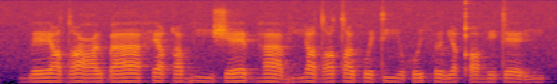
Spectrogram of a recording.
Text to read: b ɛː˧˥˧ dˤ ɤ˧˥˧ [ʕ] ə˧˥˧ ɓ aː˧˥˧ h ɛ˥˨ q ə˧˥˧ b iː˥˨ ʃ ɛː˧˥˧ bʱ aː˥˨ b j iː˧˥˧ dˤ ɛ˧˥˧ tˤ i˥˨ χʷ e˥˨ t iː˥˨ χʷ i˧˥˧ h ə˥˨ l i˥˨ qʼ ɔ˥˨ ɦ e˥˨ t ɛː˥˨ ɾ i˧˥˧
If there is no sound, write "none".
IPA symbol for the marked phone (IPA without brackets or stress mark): ʕ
